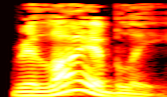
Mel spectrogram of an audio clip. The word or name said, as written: reliably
